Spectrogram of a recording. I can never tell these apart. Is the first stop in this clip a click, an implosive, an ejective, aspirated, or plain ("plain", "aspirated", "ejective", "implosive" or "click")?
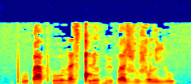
ejective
